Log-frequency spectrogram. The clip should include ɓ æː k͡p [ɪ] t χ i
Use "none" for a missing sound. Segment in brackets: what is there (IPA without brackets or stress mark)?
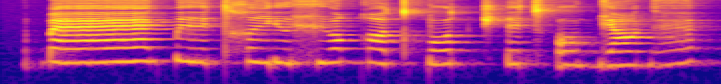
ɪː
